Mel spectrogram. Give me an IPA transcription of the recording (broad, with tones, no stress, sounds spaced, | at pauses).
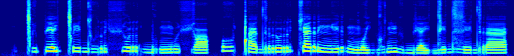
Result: ǀ i̤˧ pʲ æ˦ j ǀ i˧ d ṳ˨ r ç u˦ r ɡ͡b u˨ ŋ͡m u˧ ç ɒ˧ | o̤˦ ǃ æ˨ d r u˧ r c æ˦ r ɲ i˨˦ r ŋ͡m o˨ j ɡ o̤˦ d mʲ o̤˨ bʲ æ˨ j d i˦ d z i˧ d r æ˦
